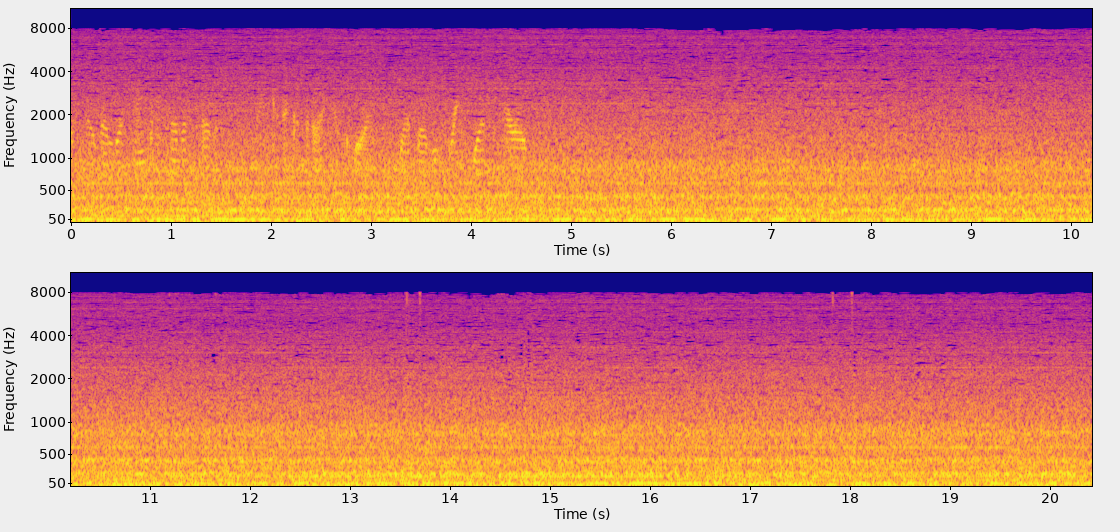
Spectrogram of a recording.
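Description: Jet engines drone steadily inside an aircraft cockpit.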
